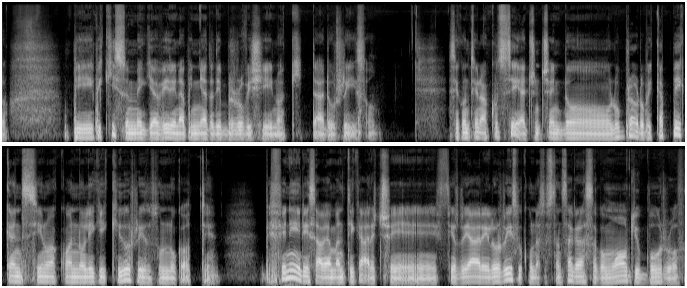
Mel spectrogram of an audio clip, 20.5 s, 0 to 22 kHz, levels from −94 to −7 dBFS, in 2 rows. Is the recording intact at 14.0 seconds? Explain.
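Yes, at 14.0 seconds the speech plays through cleanly, with no dropout, click, distortion or other fault to be heard at that moment.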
